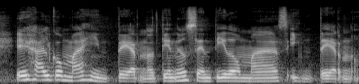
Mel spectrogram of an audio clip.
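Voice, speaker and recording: There is noticeable background noise as a woman talks at a very deep, low pitch. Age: 30s. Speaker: podcaster. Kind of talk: personal monologue. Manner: casual.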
